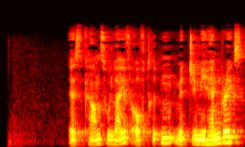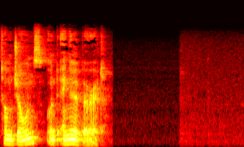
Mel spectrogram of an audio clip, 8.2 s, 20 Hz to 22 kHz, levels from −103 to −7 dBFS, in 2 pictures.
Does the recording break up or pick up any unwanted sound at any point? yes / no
no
